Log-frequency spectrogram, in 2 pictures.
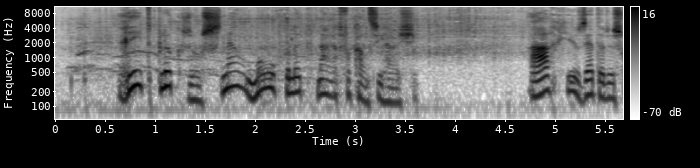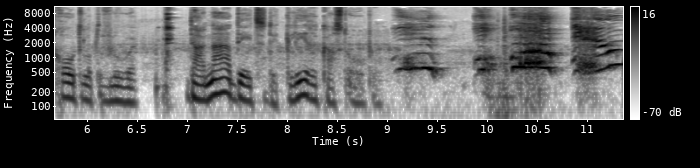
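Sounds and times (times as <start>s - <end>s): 
speech: 0.6s - 3.8s, 4.7s - 9.2s
voice imitating a hen screeching in anger: 9.0s - 11.3s.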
